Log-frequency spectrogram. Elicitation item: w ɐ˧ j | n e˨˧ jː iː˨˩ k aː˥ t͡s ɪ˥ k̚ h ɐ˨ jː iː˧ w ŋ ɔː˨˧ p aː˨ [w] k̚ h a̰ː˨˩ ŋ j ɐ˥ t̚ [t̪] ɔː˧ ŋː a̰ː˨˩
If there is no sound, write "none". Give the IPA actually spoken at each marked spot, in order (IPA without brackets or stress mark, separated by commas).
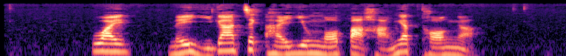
none, t̪ʰ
